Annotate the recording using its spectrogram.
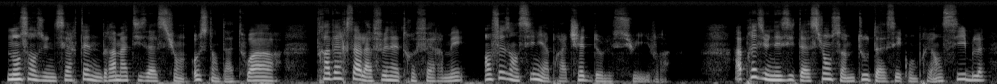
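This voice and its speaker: A woman narrating a story in a measured, expressive reading style. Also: medium pitch.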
